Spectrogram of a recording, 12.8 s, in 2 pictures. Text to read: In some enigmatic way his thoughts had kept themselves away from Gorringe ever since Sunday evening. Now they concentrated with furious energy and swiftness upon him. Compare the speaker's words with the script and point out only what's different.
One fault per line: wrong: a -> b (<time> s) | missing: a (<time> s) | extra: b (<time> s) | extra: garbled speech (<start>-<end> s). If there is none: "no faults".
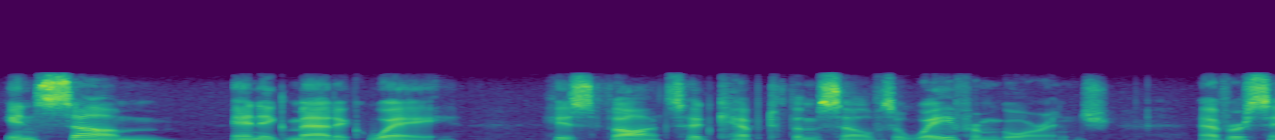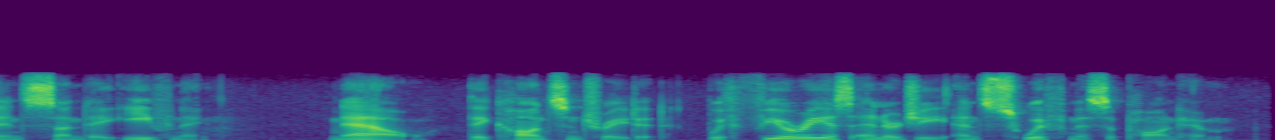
no faults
